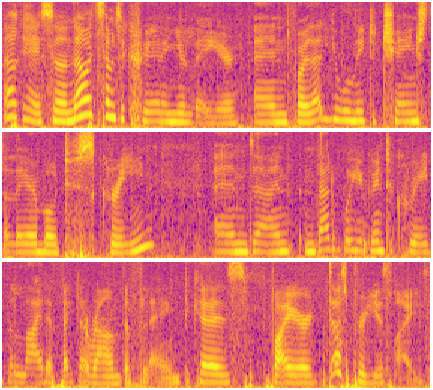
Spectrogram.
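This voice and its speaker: In a non-native accent, a woman of medium pitch speaks at a fairly slow pace with ordinary pitch variation, and audible room echo surrounds her voice. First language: not English. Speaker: art tutorial creator. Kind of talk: tutorial. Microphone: bad microphone.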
